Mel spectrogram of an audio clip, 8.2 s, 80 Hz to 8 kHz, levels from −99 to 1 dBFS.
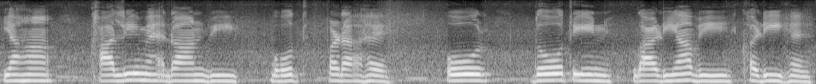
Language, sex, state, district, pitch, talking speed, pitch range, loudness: Hindi, female, Haryana, Jhajjar, 205 Hz, 105 wpm, 195-220 Hz, -12 LUFS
